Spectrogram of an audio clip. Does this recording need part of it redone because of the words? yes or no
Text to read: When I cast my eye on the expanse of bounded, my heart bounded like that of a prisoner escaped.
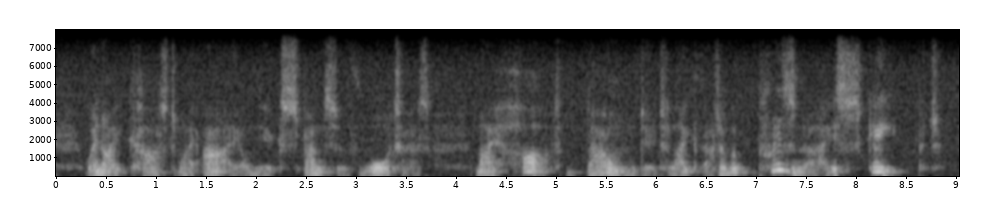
yes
